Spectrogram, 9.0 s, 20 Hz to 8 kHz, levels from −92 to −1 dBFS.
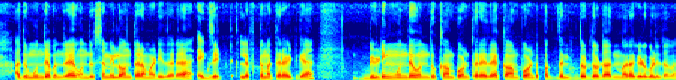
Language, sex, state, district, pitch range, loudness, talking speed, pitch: Kannada, male, Karnataka, Shimoga, 130-155 Hz, -16 LUFS, 165 wpm, 140 Hz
